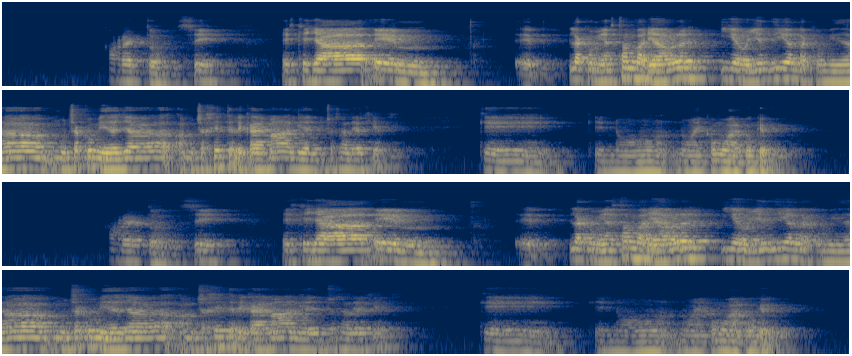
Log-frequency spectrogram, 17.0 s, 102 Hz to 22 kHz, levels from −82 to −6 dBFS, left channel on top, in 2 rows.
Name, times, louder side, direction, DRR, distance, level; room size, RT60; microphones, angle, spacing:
voice 1, 1.1-2.1 2.8-4.4 5.1-5.3 5.7-6.9 7.2-12.3 13.3-14.0 14.4-16.1, left 3 dB, 80° left, 2 dB, 0.4 m, -29 dB
2.3 x 2.1 x 3.0 m, 0.86 s
head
